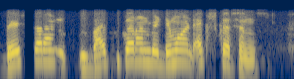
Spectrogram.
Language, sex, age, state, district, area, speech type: Kashmiri, male, 18-30, Jammu and Kashmir, Kupwara, rural, conversation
